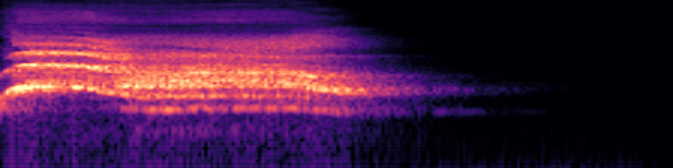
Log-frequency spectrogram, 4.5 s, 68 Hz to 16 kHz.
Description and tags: Male Scream 8
Male screaming in a reverberant hall.
Recorded with:
Zoom H4n
agony, bronius, cry, dungeon, fear, human, jorick, male, pain, reverb, schrill, screak, scream, screech, shriek, squall, squeal, torment, yell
